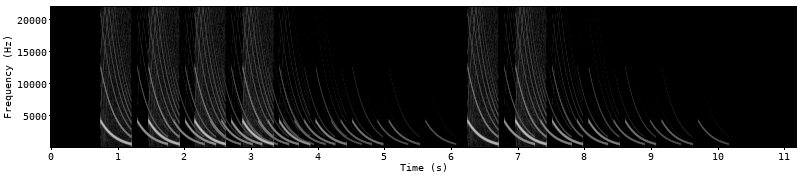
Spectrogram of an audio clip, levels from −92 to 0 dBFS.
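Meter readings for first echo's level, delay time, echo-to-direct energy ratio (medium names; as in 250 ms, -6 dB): -14.0 dB, 548 ms, -13.0 dB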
